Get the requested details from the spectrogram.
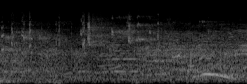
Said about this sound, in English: Again with that dribble.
